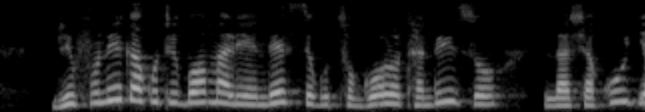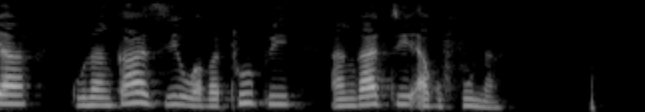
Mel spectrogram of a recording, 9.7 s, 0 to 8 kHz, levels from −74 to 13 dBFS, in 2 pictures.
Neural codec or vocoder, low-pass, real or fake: vocoder, 24 kHz, 100 mel bands, Vocos; 7.2 kHz; fake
